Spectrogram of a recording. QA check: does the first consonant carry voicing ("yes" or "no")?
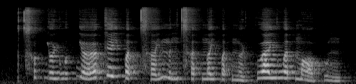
no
